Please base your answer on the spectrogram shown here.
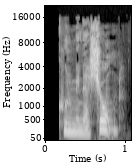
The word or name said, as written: KULMINATIONER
